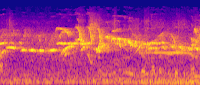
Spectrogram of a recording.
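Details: White-rumped shama (murai batu) fighter in a fierce contest between birds, delivering loud, clear whistles that sweep up and down in quick, varied phrases.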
